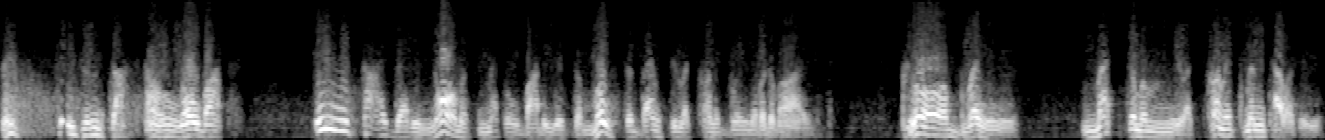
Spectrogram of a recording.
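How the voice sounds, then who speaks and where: An actor playing an intense, obsessive scientist with theatrical, brooding delivery in an early 1960s radio drama. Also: male voice, on the low side, very animated, unhurried, breathy edge, narrow, tinny audio, heavily acted. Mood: exultant. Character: intense, obsessive male scientist impatient with human weakness. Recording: thin, noisy old radio recording.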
